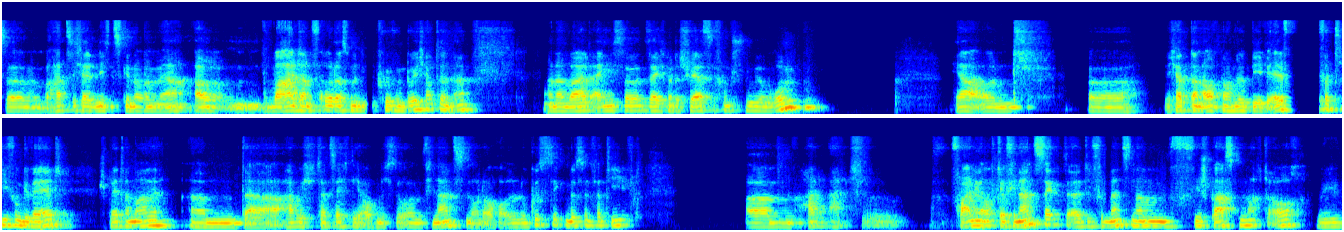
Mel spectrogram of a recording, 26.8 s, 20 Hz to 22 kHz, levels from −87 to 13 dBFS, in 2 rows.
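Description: Short concealed packet loss occurs three times in the speech: 0.57 to 0.59 s, at 5.45 s, and 13.74 to 13.78 s. About 10, 10 and 20 ms of audio arrived too late, and the decoder extrapolated the preceding sound before crossfading back, leaving brief smears or wobbles.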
